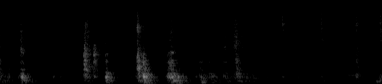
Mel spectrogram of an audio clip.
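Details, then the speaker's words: Ice-O-Matic ice machine not making ice, just running water, compressor not starting; harvest assist being refitted: light, dry clicks about three per second, unevenly spaced, no motor running; the bin control switch clicking. "That clicking sound is the bin control switch right here."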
